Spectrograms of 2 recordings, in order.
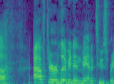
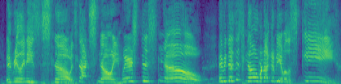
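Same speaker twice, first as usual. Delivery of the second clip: whiny local; 5 semitones higher than usual. Retold or imitated. Comic mocking locals for crying about snow, whiny high-pitched wail. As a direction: whine like a spoiled ski bum. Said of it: "They're like whiny little bitches".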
